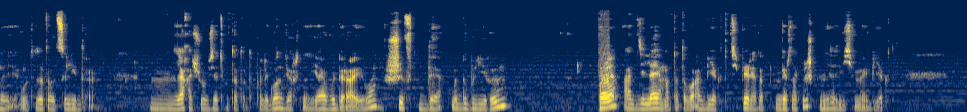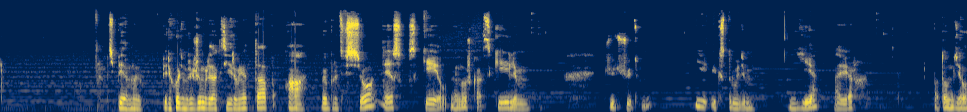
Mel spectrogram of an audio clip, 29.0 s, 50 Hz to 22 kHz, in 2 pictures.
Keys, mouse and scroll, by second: 0.1 scroll down 1, 0.2-2.6 middle drag, 2.6-3.3 scroll up 2, 3.3 click, 4.4-6.2 middle drag, 6.2 shift+d, 8.9 p, 9.8 middle click, 10.4 Tab, 10.7 click, 11.2 middle click, 11.8 g, 12.9-15.8 middle drag, 15.8 KP_1, 16.5-17.9 middle drag, 17.9 Tab, 18.1 middle click, 18.6 a, 20.1 s, 22.5-25.4 middle drag, 25.4 e, 28.0-29.0 shift+middle drag.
